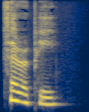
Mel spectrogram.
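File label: "therapy", British English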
